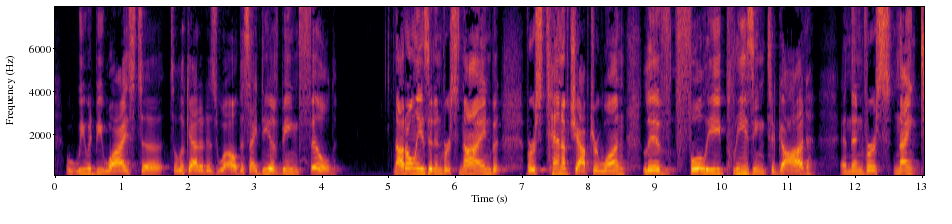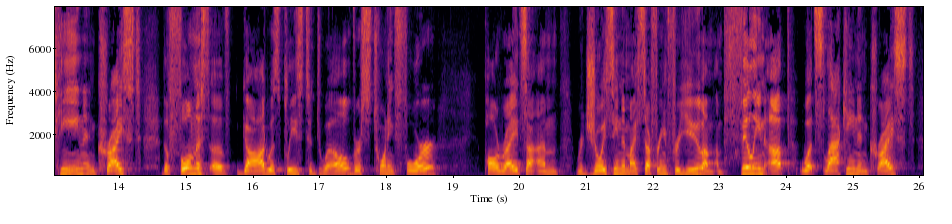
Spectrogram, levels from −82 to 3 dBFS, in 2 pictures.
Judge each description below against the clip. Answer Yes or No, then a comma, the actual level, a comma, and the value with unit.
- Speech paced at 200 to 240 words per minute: No, average, 155 wpm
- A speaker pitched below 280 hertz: Yes, medium, 185 Hz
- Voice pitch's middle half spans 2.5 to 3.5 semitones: Yes, average, 2.9 semitones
